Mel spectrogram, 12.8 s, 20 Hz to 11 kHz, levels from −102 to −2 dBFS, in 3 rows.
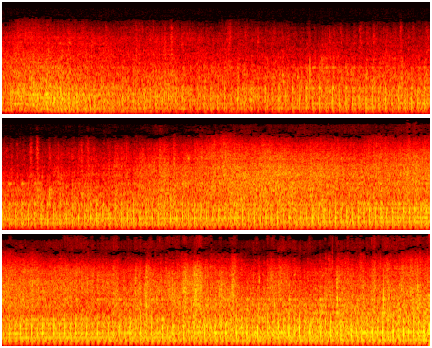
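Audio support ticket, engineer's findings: Wrong sample rate, throughout. Audio runs slow and sits low, about 6.45 semitones down, at 0.689x speed. This fits material captured at 32 kHz being clocked out at 22 kHz with no resampling. The probable component is the playback or device rate negotiation. Spectrogram: all harmonics and formant bands shifted down by the same ratio, with the top of the spectrum compressed well below normal. Waveform: events stretched in time, with the envelope shape intact but longer.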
